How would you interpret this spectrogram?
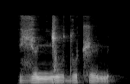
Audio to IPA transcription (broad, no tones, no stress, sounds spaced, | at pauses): ʑ ɛ ɲ ŋ͡ǀ u d u ʈ͡ʂ e n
